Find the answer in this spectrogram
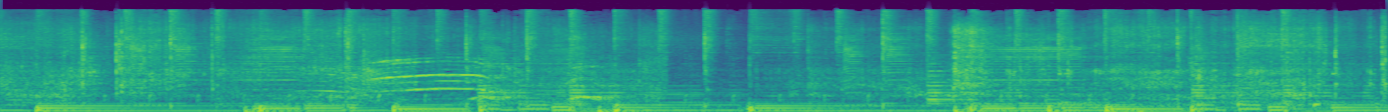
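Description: Skateboard wheels rolling on concrete with sharp clacks of tail pops and landings, over background music with a steady, looping bass line.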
